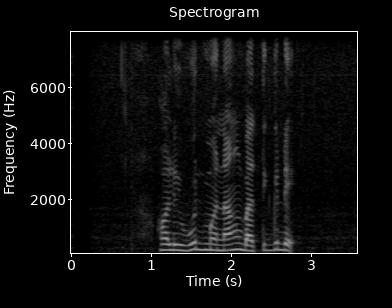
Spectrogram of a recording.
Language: Sundanese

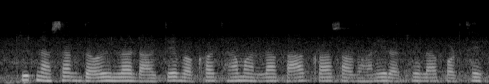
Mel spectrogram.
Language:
Chhattisgarhi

